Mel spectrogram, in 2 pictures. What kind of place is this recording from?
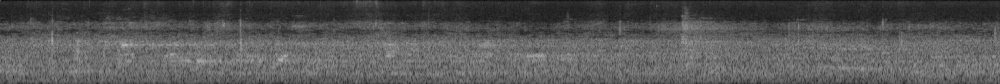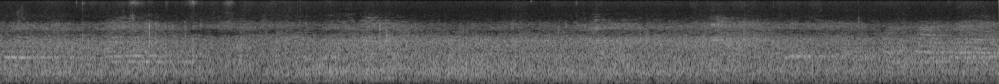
subway station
